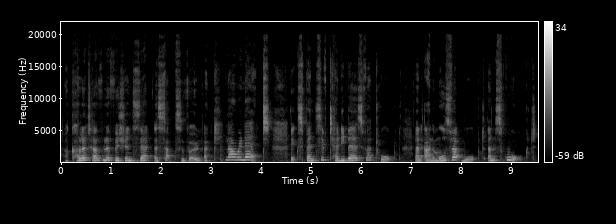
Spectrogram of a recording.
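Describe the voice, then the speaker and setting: A child storyteller giving an expressive reading of a rhyming story. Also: sits high.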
